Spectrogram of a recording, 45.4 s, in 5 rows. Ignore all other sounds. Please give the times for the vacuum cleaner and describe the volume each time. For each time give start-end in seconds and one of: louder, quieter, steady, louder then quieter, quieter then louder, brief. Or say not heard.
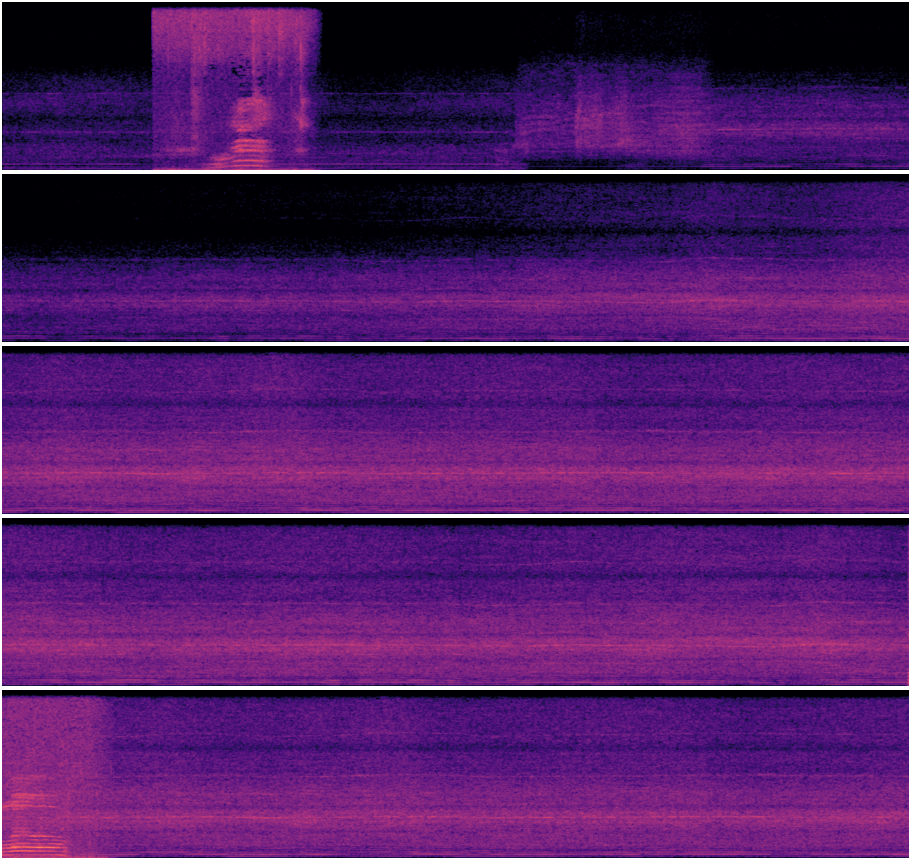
0.0-45.3 louder.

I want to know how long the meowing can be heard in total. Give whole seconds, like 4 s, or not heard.
3 s.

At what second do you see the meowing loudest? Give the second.
37 s.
